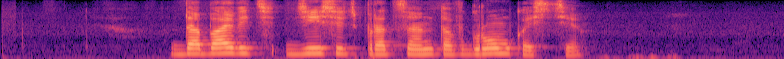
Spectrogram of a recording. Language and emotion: Russian, neutral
